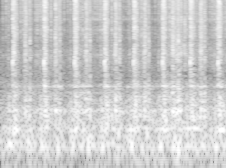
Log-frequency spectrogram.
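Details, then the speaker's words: Repaired Marchant XL mechanical pinwheel calculator, cranking to count up the accumulator: rapid even crisp clacks two to three per second; stop detent weak, hard to feel full rotation. Normal counting with carry. "now put one on here see you know I'm counting up one of my accumulator"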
